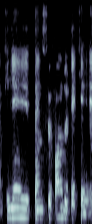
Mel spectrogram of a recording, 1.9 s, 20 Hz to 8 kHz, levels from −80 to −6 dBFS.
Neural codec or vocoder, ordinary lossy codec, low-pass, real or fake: none; MP3, 48 kbps; 7.2 kHz; real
